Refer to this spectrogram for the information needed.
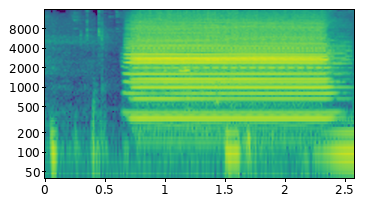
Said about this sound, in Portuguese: Adoro essa buzina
